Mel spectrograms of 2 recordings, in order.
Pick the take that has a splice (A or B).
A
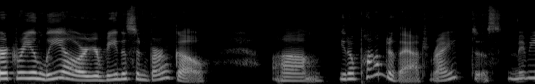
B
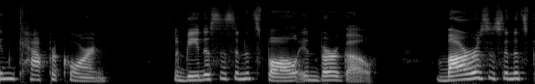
B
